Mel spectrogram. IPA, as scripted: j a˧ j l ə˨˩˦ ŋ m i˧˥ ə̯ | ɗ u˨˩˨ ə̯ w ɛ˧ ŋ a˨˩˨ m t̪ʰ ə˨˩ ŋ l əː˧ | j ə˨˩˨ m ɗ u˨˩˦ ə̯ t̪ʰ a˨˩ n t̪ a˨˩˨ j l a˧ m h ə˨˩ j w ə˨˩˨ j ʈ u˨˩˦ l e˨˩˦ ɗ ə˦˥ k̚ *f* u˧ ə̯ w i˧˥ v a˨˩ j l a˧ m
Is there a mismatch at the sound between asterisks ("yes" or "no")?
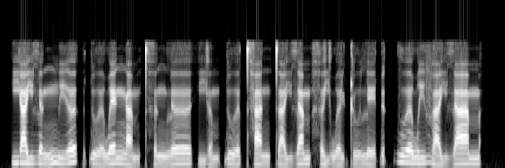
yes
